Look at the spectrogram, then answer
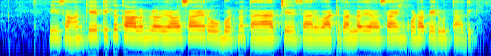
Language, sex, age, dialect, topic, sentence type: Telugu, female, 25-30, Telangana, agriculture, statement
